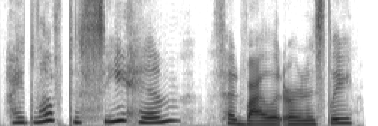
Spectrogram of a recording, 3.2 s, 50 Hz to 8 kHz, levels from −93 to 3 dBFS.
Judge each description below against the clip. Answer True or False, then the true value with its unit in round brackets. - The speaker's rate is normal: True (150 wpm)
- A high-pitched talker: True (295 Hz)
